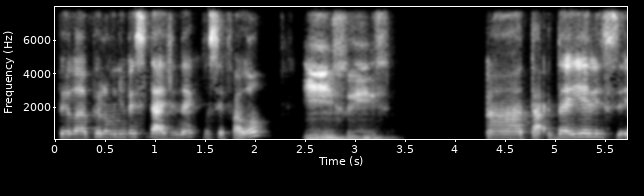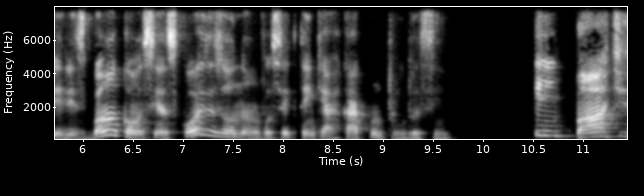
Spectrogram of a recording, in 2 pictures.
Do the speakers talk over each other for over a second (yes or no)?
no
